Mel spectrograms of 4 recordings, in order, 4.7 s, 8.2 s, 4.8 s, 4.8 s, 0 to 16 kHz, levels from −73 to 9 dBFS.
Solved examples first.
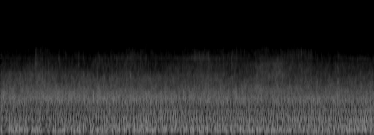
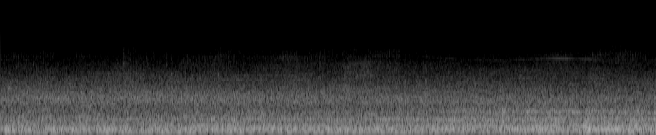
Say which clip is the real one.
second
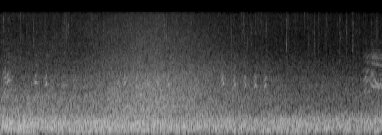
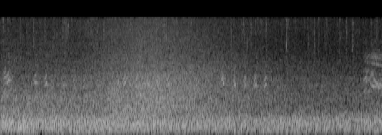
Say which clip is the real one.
first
